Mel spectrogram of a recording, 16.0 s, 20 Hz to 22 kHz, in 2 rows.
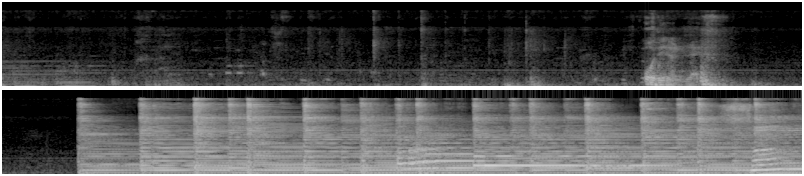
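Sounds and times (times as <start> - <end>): lead melody with sliding notes: 8.8 - 16.0
rockabilly band playing: 8.8 - 16.0.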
